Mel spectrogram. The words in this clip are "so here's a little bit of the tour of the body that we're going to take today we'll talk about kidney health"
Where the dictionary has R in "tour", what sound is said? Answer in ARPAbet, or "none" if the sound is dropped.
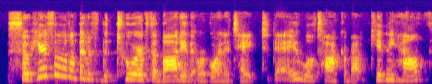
R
